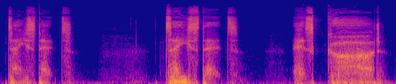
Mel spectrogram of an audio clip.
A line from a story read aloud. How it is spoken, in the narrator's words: whispered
